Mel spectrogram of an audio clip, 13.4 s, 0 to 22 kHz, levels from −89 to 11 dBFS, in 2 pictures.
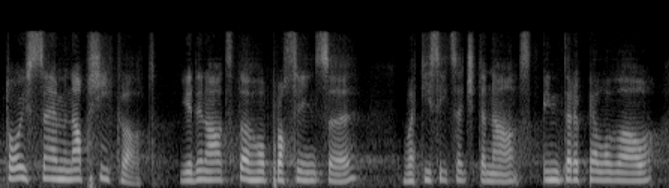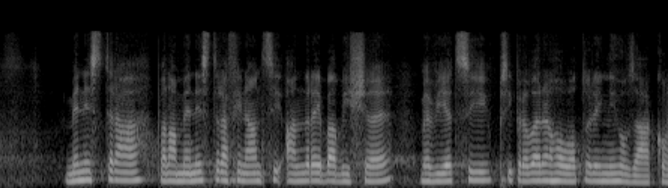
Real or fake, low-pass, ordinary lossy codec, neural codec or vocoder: fake; 10.8 kHz; MP3, 64 kbps; codec, 16 kHz in and 24 kHz out, 0.9 kbps, LongCat-Audio-Codec, fine tuned four codebook decoder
